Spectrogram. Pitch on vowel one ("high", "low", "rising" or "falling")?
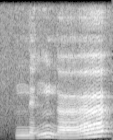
rising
